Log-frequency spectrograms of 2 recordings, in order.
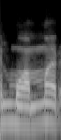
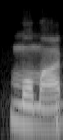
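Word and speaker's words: Muammar: सर ये name जो आप प्रोनाउंस करते हैं ये मुअम्मर है, मोमार नहीं। मुअम्मर। मुअम्मर।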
